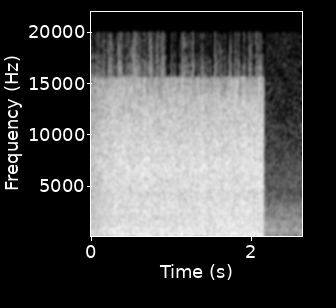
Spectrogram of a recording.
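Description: A river rushes beside a mountain trail in the Sierra near Whorl Mountain, a loud, steady broadband wash of flowing water that cuts off abruptly near the end, leaving faint background.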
